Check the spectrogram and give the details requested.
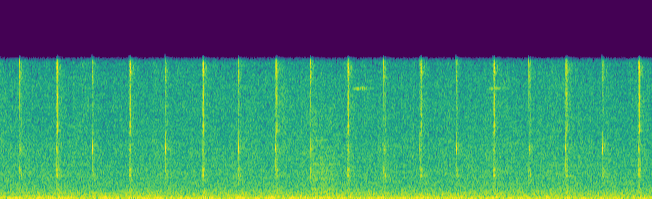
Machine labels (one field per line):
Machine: valve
